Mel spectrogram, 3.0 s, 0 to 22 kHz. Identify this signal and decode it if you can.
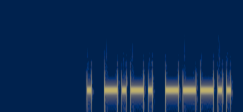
Morse code, heard as a keyed tone, about 22 wpm, 700 Hz. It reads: EC8
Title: Callsign Prefixes for Top 50 DXCC - 22wpm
